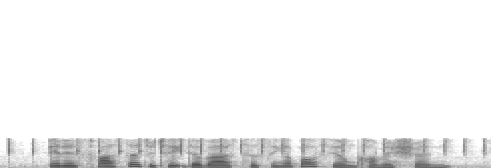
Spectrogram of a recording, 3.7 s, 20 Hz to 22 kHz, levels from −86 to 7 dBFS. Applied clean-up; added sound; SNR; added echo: none; Scissors; 18 dB; none.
